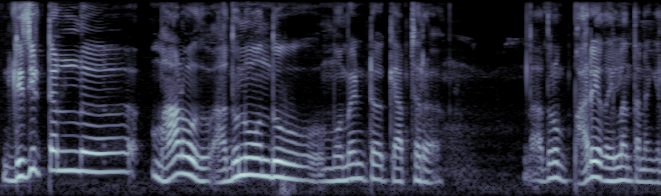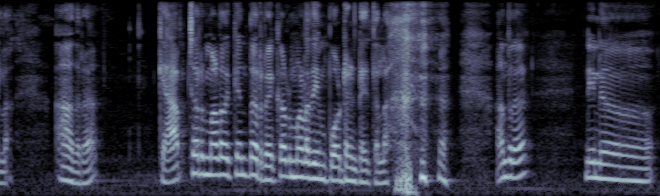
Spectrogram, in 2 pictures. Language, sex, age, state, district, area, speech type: Kannada, male, 30-45, Karnataka, Gulbarga, urban, spontaneous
